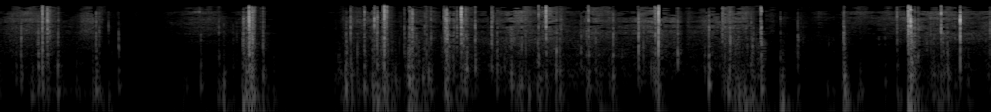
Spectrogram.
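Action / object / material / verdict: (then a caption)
scrape / thin plastic vacuum-seal bag / plastic / none. Fingertips tap and crinkle a thin, clear, embossed plastic vacuum-seal bag stretched over a mesh mic dome. Dense bursts of crackly, tearing crinkles with soft, low thumps come in quick clusters, broken by two brief pauses near the start. Each sharp crackle dies away almost instantly.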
